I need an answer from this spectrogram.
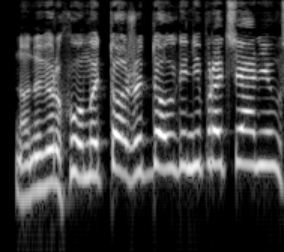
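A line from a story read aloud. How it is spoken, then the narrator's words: Sobbing. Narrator (Russian): всхлипнул он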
